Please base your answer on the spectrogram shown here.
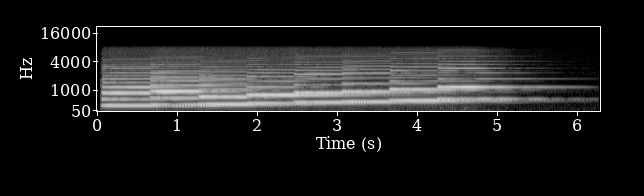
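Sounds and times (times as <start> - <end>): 
melody in the bayati scale in D mode: 0.0 - 6.0.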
